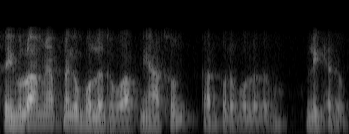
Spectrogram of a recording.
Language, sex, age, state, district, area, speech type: Bengali, male, 18-30, West Bengal, Jalpaiguri, rural, conversation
